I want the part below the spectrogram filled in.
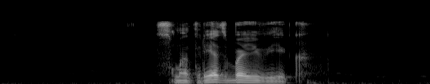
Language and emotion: Russian, neutral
